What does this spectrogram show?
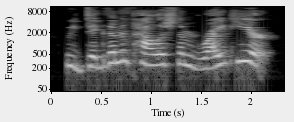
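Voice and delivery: ordinary delivery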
